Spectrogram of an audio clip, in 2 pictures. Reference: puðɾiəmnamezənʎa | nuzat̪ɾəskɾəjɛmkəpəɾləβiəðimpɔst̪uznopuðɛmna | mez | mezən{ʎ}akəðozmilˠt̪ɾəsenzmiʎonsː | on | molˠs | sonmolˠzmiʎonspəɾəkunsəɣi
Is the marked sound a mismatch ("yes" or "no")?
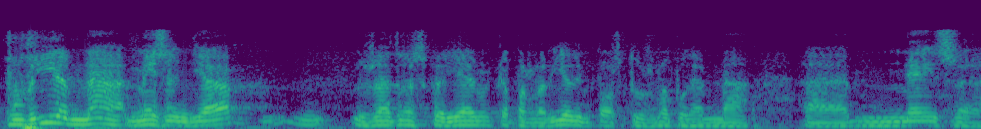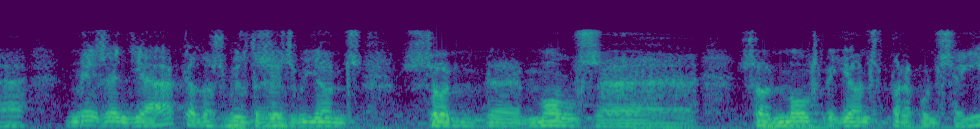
no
